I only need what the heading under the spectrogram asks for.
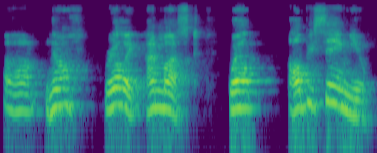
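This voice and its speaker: A woman's voice: medium pitch, takes it slowly, dark tone, natural voice. A woman playing a breezy, wisecracking male con artist adventurer in old-time radio drama style, with a wry storytelling manner. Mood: flirtatious. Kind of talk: old-time radio drama acting and first-person narration. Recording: roomy video-call sound.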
